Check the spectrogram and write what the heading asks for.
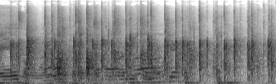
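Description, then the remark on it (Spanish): A crowd claps steadily, a dense patter of many hands, while a voice keeps speaking over the applause throughout, at an evening event. “Pues eh, vamos a darle un fuerte aplauso a todos los.”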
